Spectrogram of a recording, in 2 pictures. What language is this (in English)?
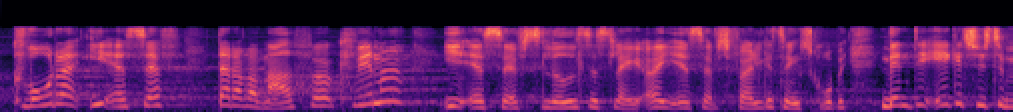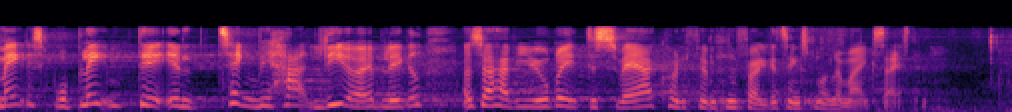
Danish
